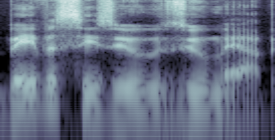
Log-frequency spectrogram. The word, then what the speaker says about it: bevacizumab: Pronounced bevacizumab, it's a monoclonal antibody targeting VEGF, vascular endothelial growth factor.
